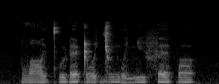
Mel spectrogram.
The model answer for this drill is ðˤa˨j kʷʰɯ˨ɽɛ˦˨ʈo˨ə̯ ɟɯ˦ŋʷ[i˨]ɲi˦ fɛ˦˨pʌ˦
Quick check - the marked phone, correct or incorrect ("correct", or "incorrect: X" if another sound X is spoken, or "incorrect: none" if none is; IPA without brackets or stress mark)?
incorrect: e˨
